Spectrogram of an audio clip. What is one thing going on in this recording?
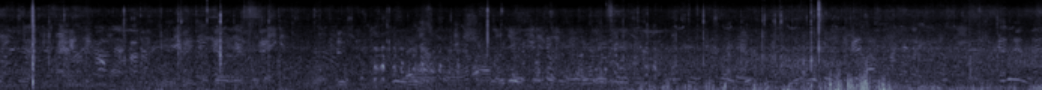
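Many young men call out and chatter across an open field.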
